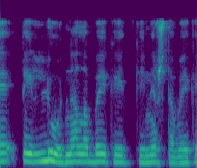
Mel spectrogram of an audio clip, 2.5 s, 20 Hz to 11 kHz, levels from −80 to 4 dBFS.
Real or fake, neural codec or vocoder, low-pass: real; none; 7.2 kHz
